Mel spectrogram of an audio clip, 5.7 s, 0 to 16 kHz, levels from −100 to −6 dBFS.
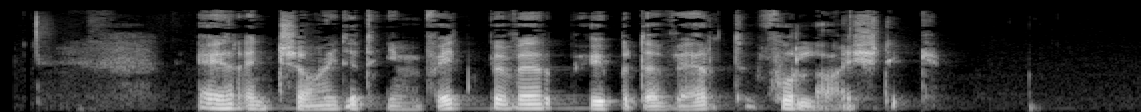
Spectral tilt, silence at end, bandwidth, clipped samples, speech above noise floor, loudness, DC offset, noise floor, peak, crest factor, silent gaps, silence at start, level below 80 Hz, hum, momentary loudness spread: -5 dB/octave; 1 s; 11.5 kHz; under 0.1%; 50 dB; -26 LUFS; under 0.1%; -76 dBFS; -8 dBFS; 20 dB; none; 0.6 s; -68 dBFS; none; 14 LU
